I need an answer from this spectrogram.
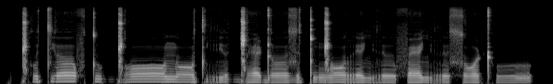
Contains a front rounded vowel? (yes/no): no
